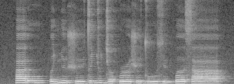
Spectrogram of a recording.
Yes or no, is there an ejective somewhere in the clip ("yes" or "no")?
no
